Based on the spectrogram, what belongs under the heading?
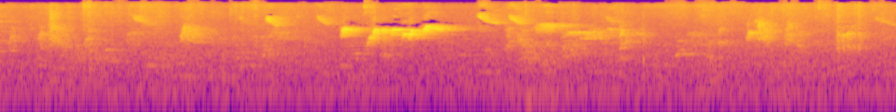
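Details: Red-whiskered bulbuls in competitive singing: rapid, lively bursts of chirpy, whistled notes that rise and fall, overlapping densely with a louder cluster near the middle, over a steady background hiss.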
